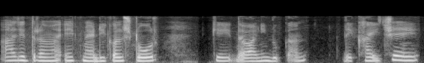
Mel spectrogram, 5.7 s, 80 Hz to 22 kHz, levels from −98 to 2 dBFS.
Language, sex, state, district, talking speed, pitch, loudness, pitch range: Gujarati, female, Gujarat, Valsad, 105 wpm, 225 Hz, -15 LUFS, 215-235 Hz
